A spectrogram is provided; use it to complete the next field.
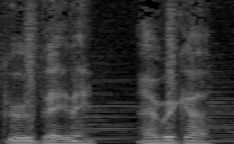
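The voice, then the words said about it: Lowered voice imitating another person. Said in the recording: “Why you gotta drop your voice? ... Barry White. That was my Barry White impression.”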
